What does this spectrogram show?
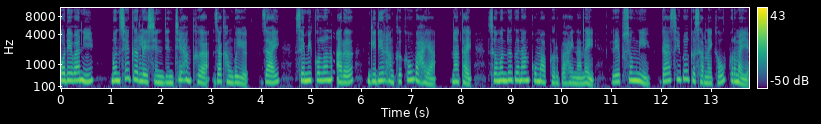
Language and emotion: Bodo, neutral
